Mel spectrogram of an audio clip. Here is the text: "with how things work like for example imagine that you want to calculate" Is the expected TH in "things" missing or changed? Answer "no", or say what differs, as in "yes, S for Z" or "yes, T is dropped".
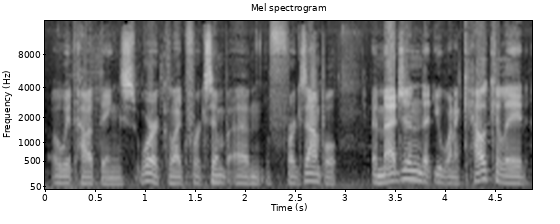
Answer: no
